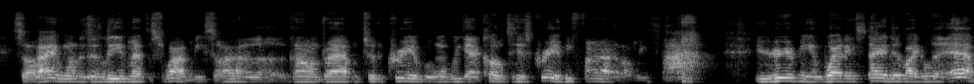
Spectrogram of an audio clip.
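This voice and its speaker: A man's medium-pitched voice in an American accent, fairly quick, with big swings in loudness and noticeable background noise. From St. Louis, Missouri (north side). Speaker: rapper and former gang member. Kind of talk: interview storytelling. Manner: animated.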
